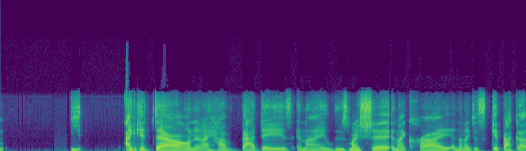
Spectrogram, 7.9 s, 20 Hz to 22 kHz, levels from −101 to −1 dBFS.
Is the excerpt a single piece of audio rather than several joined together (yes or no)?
yes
